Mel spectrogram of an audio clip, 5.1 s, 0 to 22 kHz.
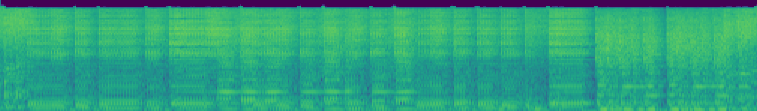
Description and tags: Symptom Treat 2
l, small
